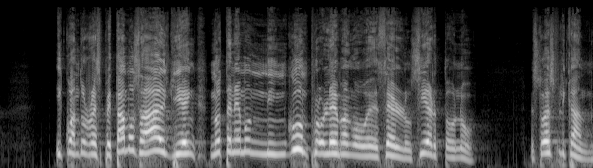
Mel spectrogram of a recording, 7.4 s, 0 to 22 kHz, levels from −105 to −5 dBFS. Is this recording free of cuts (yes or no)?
no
